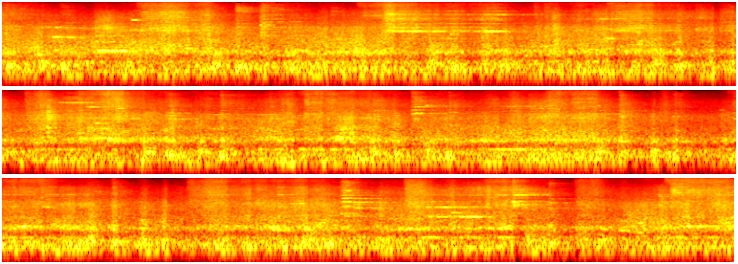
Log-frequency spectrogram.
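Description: Covered hopper cars of a freight train rolling past close by: a steady rumble of steel wheels on rail, with repeated clicks as the wheelsets cross rail joints and short high-pitched wheel squeals now and then.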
